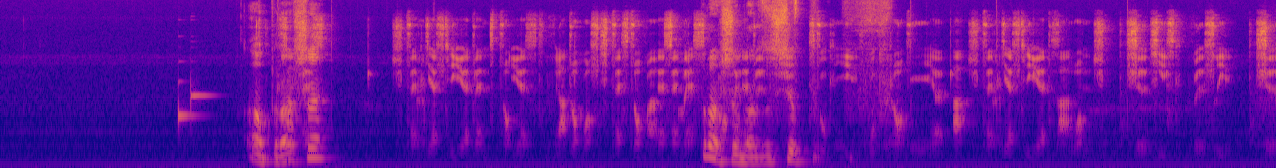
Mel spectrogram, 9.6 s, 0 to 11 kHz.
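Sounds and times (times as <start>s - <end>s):
faint steady low hum: 0.0s - 9.5s
electronic phone keypad beeps while typing a text message: 1.3s - 1.7s
speech: 1.8s - 6.5s, 7.2s - 9.5s.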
